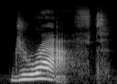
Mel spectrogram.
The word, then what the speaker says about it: draught: you is pronounced drought the one with au is pronounced draft draft is common because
